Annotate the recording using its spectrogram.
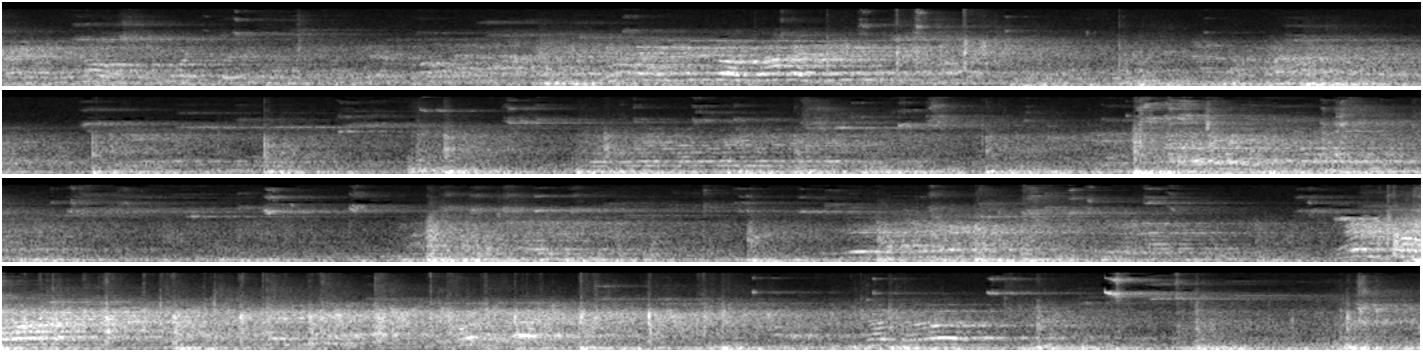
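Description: A basketball bouncing on a hardwood gym floor as players dribble up the court, with players' voices calling out, in a large echoing gym. The sound gets louder and busier about three-quarters of the way through.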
